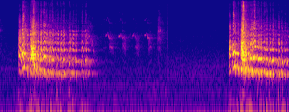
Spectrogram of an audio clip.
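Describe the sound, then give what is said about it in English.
Wild turkeys gobbling in spring woods: two loud, rattling gobbles separated by a quiet stretch, with faint high bird chirps in the gap between them. “the sounds of spring are abounding at this point, from the turkeys off in the woods”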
